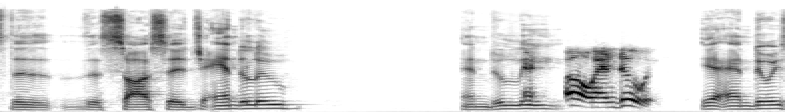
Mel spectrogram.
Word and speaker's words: andouille: How do you pronounce the sausage? Andouille?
